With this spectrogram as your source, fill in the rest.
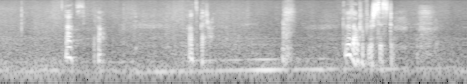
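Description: A man sobs and sniffles into a handkerchief close by.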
